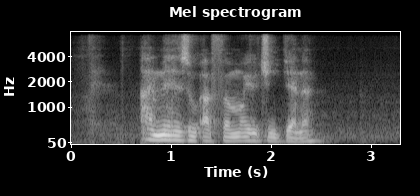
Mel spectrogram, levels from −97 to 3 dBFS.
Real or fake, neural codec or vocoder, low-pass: fake; codec, 16 kHz in and 24 kHz out, 0.6 kbps, FocalCodec, streaming, 4096 codes; 7.2 kHz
